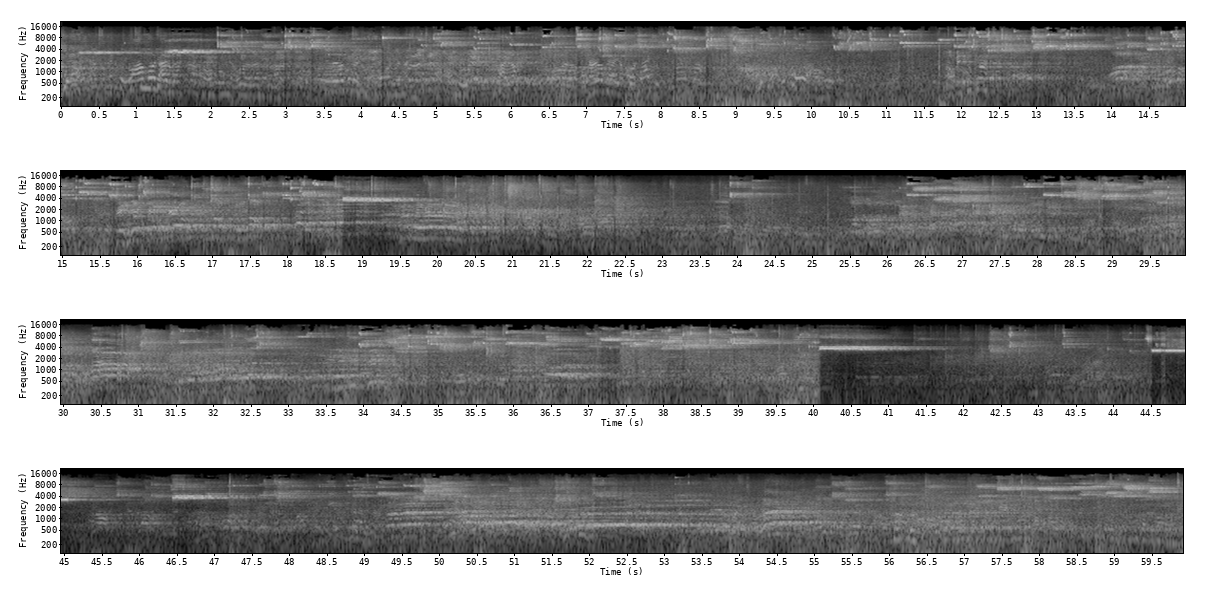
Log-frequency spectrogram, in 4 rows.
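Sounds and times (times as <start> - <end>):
sneaker squeaks on floor: 0.0 - 19.8, 23.1 - 24.6, 25.2 - 50.8, 55.2 - 59.9
basketball bouncing: 6.4 - 10.6, 24.0 - 24.3, 30.6 - 32.5, 34.4 - 36.5, 37.1 - 37.7, 38.3 - 40.0, 58.7 - 59.0.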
